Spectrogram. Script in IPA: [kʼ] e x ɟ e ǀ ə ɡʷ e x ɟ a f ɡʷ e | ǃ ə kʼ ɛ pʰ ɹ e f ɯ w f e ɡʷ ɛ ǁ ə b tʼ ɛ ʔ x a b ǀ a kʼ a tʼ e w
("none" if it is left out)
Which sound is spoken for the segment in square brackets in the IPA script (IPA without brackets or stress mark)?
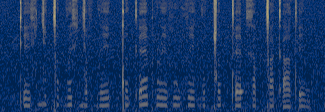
kʼ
